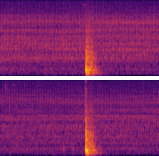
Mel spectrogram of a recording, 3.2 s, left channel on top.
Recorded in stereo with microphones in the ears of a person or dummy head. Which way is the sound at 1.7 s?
60° right (ahead or behind).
